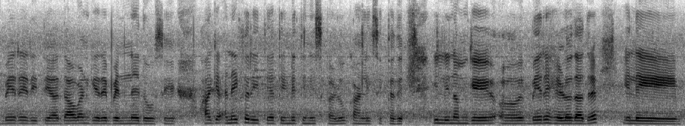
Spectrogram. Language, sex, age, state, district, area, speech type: Kannada, female, 18-30, Karnataka, Dakshina Kannada, rural, spontaneous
